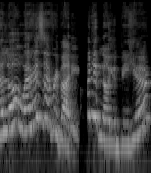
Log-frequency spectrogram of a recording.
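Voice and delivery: put-on thick Austrian accent, loud and swooping. Quoting your Austrian dad greeting the family in a restaurant, thick Austrian accent. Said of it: "in his thick accent".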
